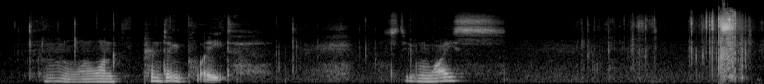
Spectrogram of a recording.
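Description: A hard plastic case is handled, clicking and rubbing between fingers.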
